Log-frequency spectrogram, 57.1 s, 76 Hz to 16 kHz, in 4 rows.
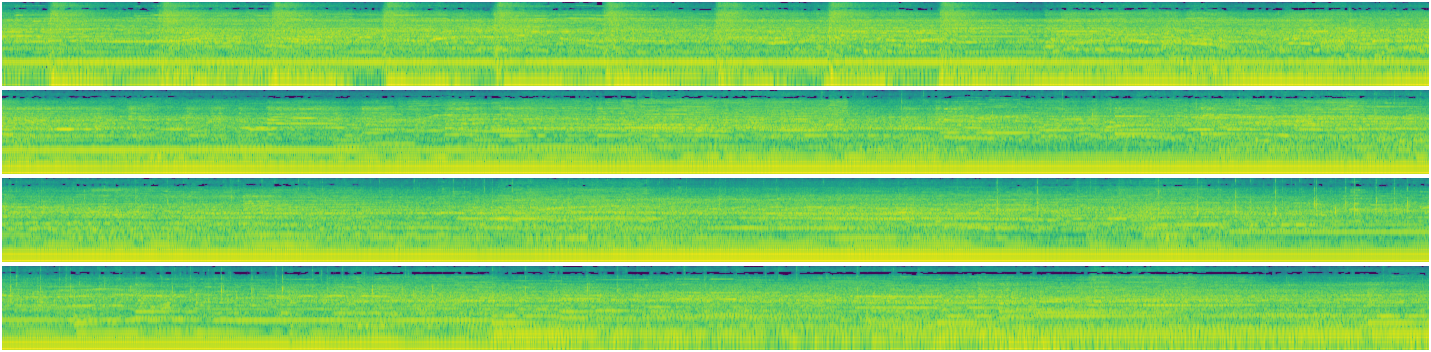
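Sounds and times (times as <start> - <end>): loud steady low drone: 0.0 - 57.0
brass and reed section playing: 51.2 - 57.0.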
